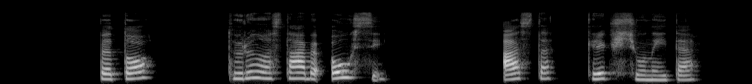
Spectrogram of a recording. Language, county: Lithuanian, Vilnius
